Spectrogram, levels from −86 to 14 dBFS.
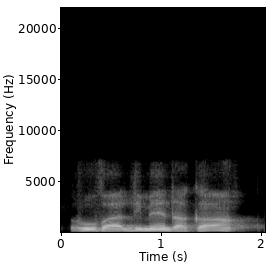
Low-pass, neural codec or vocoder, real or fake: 7.2 kHz; codec, 24 kHz, 0.9 kbps, DualCodec; fake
